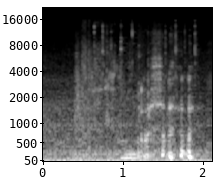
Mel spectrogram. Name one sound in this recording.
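A man talks casually close to a microphone.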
